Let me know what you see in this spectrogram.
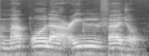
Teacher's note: جب وقف کریں گے تب بھی را کو پر پڑھیں گے اور زیر کو سائلنٹ کر دیں گے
